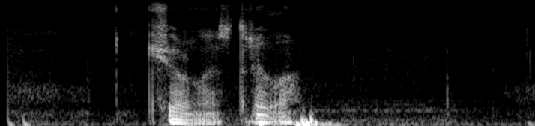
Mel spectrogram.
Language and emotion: Russian, neutral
